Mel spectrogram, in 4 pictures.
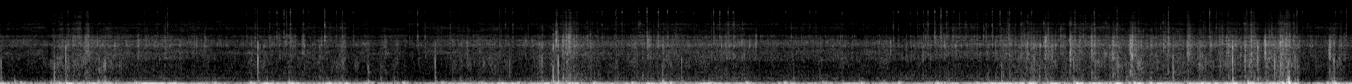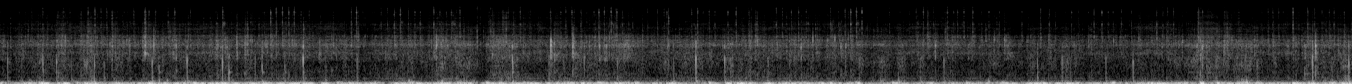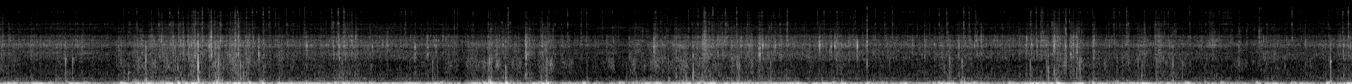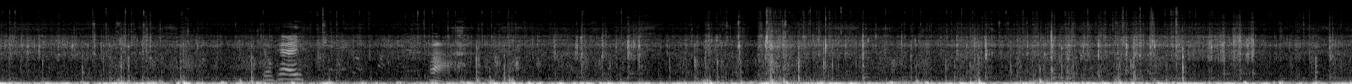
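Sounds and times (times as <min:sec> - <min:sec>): bike rattling and knocking: 0:00.0 - 0:54.0
tyres crunching over stones: 0:00.0 - 0:54.0
wind rumble on microphone: 0:00.0 - 0:54.0.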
